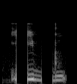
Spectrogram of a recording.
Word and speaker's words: hibou: Mais quand il n'y a ni un C ni un P, juste un H, on ne le prononce pas. Comme dans le mot repère, un hibou.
